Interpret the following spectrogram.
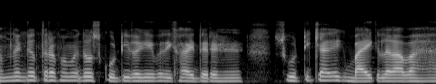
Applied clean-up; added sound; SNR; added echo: none; none; none; none.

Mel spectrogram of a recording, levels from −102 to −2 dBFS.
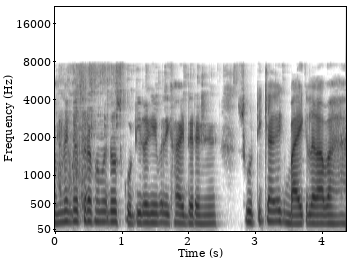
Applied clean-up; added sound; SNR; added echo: classical method log-MMSE.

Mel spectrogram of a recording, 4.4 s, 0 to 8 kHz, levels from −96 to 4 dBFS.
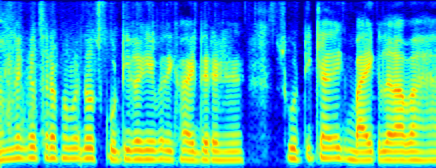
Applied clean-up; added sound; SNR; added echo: neural mask model RNNoise.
